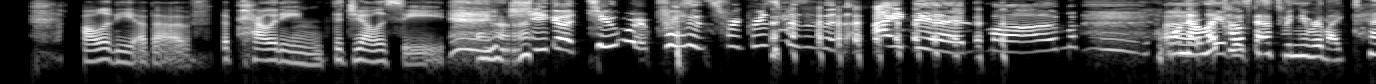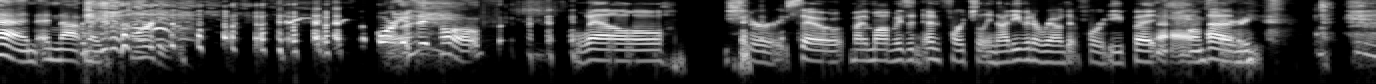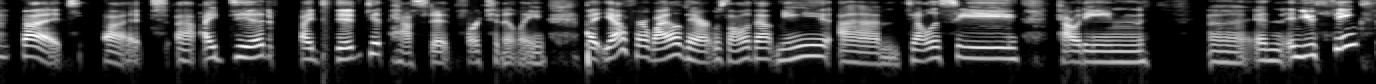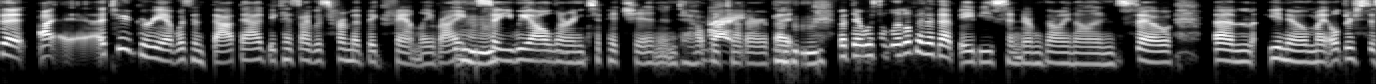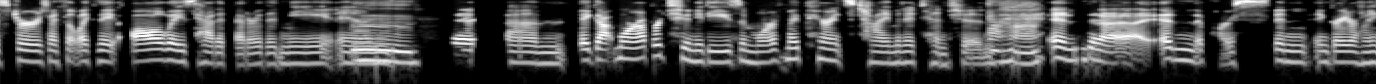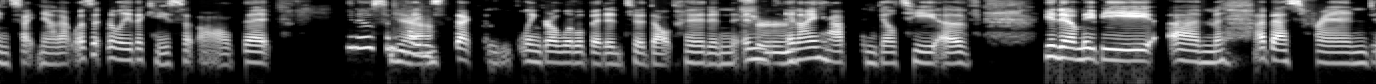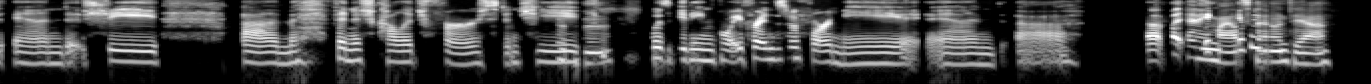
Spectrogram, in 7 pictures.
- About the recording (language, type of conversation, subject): English, unstructured, How can one handle jealousy when friends get excited about something new?
- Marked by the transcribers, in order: other background noise; gasp; put-on voice: "She got two more presents for Christmas than I did, mom"; laugh; laugh; laugh; chuckle; tapping; stressed: "always"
